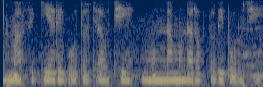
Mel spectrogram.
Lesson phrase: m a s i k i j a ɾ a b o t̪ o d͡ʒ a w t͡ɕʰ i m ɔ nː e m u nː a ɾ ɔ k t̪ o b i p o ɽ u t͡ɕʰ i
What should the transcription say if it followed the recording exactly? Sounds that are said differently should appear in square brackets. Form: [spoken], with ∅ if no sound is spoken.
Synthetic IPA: m a s i k i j a ɾ [e] b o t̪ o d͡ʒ a w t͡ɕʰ i m [u] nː [a] m u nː a ɾ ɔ k t̪ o b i p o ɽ u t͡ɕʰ i

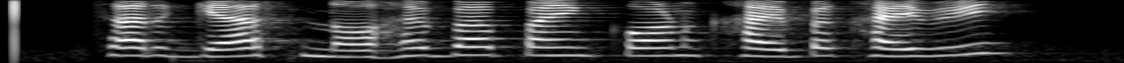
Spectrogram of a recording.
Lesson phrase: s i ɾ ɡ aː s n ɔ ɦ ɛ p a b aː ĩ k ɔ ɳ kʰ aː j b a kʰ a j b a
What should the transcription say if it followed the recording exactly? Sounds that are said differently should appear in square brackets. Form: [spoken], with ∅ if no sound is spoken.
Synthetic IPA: s [a] ɾ ɡ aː s n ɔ ɦ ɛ [b] a [p] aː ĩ k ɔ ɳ kʰ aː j b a kʰ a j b [i]

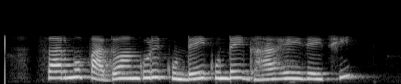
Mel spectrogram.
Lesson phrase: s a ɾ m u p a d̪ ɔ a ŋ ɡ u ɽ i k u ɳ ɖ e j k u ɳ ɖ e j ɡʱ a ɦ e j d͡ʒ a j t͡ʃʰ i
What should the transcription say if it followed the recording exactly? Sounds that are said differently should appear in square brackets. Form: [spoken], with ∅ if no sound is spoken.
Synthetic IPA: s a ɾ m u p a d̪ ɔ a ŋ ɡ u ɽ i k u ɳ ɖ e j k u ɳ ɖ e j ɡʱ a ɦ e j d͡ʒ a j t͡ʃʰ i

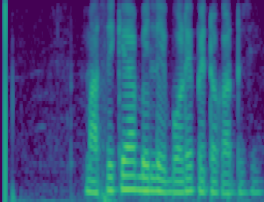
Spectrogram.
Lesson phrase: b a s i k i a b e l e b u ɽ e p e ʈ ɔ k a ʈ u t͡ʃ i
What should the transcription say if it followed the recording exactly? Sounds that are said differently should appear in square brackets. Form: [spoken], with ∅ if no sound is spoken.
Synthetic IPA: [m] a s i k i a b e l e b [ɔ] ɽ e p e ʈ ɔ k a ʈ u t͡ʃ i

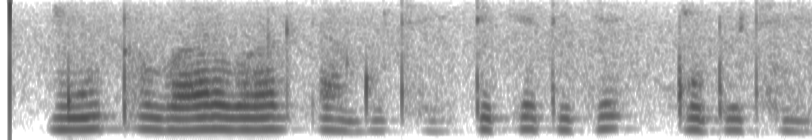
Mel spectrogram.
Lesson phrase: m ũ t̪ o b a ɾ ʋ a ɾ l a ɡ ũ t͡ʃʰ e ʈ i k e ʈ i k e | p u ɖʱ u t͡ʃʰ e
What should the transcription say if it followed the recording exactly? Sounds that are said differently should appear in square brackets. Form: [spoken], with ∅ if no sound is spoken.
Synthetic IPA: m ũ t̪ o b a ɾ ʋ a ɾ l a ɡ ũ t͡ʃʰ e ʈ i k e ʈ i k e | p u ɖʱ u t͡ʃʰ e

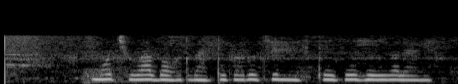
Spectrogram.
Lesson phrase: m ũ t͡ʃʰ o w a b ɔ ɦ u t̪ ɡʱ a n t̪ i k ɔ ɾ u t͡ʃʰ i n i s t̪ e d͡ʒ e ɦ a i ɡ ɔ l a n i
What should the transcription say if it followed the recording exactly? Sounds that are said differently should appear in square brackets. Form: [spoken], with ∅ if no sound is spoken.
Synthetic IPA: m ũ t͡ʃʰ [u] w a b ɔ ɦ u t̪ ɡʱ a n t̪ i k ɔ ɾ u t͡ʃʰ i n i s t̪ e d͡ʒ e ɦ [e] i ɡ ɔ l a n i

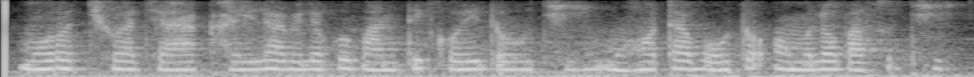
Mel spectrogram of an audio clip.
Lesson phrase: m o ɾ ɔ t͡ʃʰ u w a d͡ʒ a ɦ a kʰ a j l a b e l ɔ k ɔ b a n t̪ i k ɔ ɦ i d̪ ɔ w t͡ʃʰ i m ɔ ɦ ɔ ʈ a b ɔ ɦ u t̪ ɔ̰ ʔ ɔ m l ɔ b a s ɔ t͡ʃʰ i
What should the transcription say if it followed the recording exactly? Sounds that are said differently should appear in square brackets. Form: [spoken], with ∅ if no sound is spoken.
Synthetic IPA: m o ɾ ɔ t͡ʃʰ u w a d͡ʒ a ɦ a kʰ a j l a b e l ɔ k [u] b a n t̪ i k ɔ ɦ i d̪ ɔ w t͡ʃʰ i m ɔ ɦ ɔ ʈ a b ɔ ɦ u t̪ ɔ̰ ʔ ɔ m l ɔ b a s [u] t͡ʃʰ i

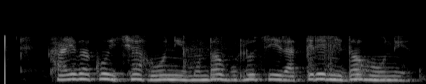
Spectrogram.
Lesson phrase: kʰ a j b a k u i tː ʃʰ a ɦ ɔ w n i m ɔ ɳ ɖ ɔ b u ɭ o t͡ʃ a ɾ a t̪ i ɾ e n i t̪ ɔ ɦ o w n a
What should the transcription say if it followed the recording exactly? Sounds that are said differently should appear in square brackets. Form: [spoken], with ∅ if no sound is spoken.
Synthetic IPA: kʰ a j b a k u i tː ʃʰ a ɦ [o] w n i m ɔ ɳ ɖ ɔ b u [l] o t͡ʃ [i] ɾ a t̪ i ɾ e n i [d̪] ɔ ɦ o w n [i]

